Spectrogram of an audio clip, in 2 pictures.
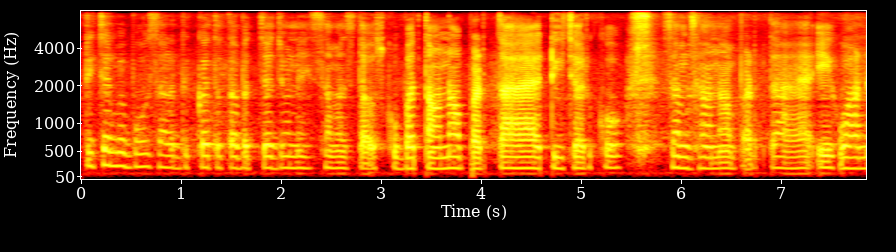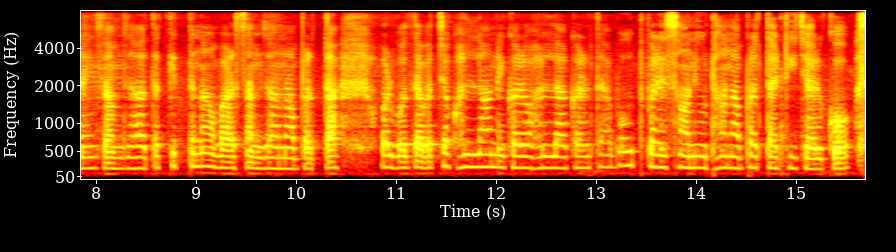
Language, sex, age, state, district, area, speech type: Urdu, female, 45-60, Bihar, Khagaria, rural, spontaneous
